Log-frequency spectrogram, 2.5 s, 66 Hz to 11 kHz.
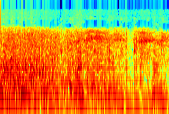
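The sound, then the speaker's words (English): A loud explosion at 3 o'clock in the morning wrecks most of the Daily Leader newspaper building in the still night air: a sharp burst at the start gives way to a heavy, continuous rumbling roar that dips slightly in loudness toward the end. No voices. “They escaped into the nearby woods as the explosion rent the still night air.”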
